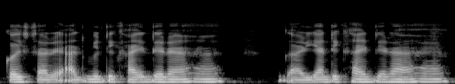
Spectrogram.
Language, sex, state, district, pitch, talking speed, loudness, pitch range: Hindi, male, Bihar, Patna, 120 Hz, 160 wpm, -18 LUFS, 115-125 Hz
